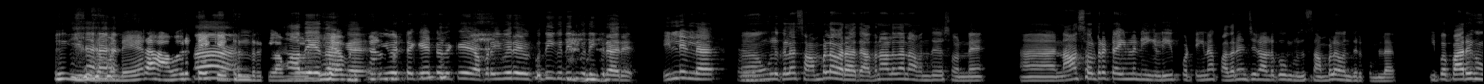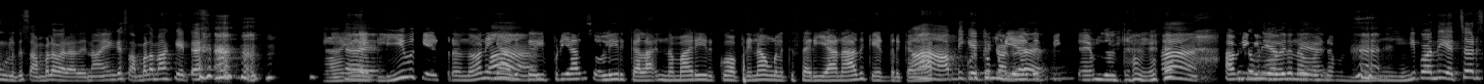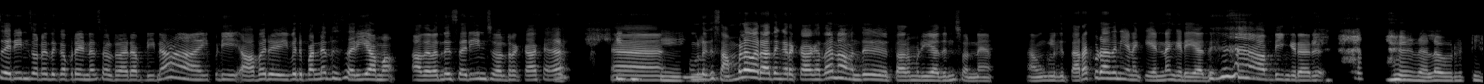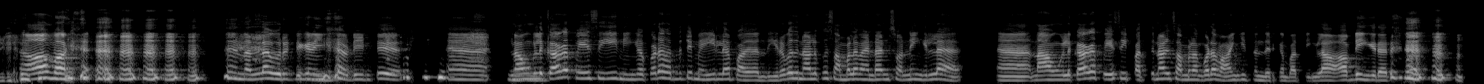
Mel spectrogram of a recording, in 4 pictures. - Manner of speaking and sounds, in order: laughing while speaking: "இது நம்ம நேரா அவர்ட்டயே கேட்டுருந்திருக்கலாம் போலயே"; laughing while speaking: "ஆ அதேதாங்க இவர்ட்ட கேட்டதுக்கு அப்புறம் இவர் குதி, குதின்னு குதிக்கிறாரு"; unintelligible speech; other noise; laugh; tapping; in English: "பீக் டைம்"; laughing while speaking: "சொல்லிட்டாங்க அப்டிங்கும்போது நம்ம என்ன? ம்"; chuckle; unintelligible speech; unintelligible speech; chuckle; chuckle; laughing while speaking: "நல்லா உருட்டி இருக்காரு"; laugh; laughing while speaking: "நல்லா உருட்டுங்க நீங்க அப்டின்ட்டு"; laughing while speaking: "ம். ம்"; laugh
- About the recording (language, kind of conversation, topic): Tamil, podcast, பணிமேலாளர் கடுமையாக விமர்சித்தால் நீங்கள் எப்படி பதிலளிப்பீர்கள்?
